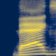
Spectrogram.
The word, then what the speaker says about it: bag: The word bag has a short vowel sound like cat. But bug has a different vowel like cup.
